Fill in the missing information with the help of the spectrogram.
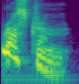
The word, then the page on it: rostrum: British English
